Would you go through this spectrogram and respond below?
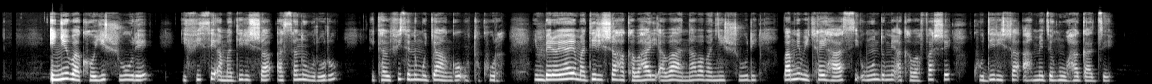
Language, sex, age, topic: Rundi, female, 18-24, education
